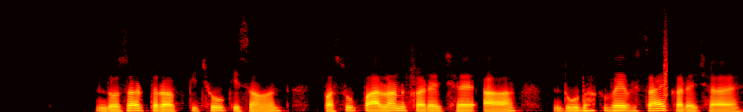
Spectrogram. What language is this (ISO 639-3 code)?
mai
